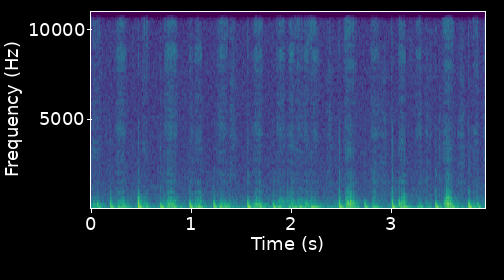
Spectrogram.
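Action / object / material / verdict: scrape / ballpoint pen on a notebook sheet over a wooden desk / paper / none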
